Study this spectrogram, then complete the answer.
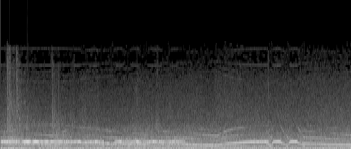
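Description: A car engine revs up and down as a car drives fast.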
